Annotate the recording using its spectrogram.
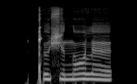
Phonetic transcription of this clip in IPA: ǃ ɵ ɕ ə n̪ ɔ l ɜ

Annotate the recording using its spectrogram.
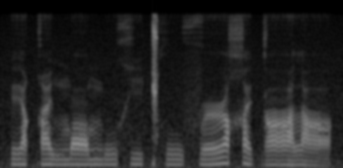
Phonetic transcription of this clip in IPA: ɪ q i m ɔ m u x i ǁʰ u f ə˞ χ ɪ ɡ ɑ l ɑ

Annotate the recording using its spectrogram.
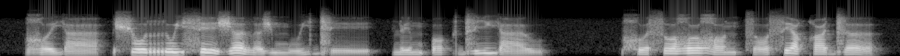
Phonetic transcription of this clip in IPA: ʁʷ e˨ j a˨ | ʃ o˦ r u˦ j s e˦˨ ʒ ɐ˦˨ ð ɐ˨ ʒ m u˨˦ j d͡z e˨ | ɳ e˨ m ʔ ɔ˨ k d͡z i˦ j a˨ u̯ | χʷ ɐ˨ s o˦ ʁ u˦ ʁ ɔ˨ n t͡s ɔ˨˦ s e˦˨ qʷ e˦ d͡z ɐ˦˨

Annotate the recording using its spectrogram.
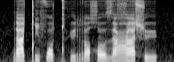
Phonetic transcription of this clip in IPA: ɾ a ǃ i f ɔ ǃʰ y r ɔ χ o ð a ʕ a ɬ y

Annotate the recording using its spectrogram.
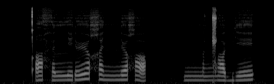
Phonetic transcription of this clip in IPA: qʼ a h ə lː i ɾ øː χ e nː ø χ ɒ | nː ɒ ŋ͡ǁ ɒː bʲ eː

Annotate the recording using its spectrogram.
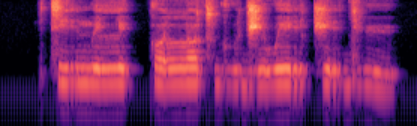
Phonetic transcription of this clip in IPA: t͡s i r m e lː e kː ɔ lː ɔ t͡s ɡʱ u d͡ʒ e w e r t͡ʃ e r dʱ y

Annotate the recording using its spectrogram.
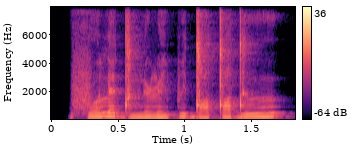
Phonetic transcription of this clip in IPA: f o l ɛ d ʌ n ɯ ɭ i p i d ɯ tˤ e d ɯ

